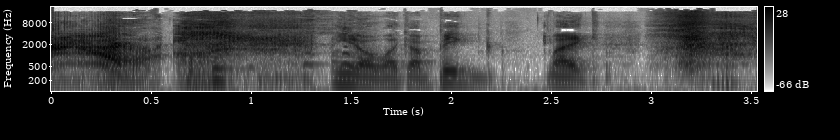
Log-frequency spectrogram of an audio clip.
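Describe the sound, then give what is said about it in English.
A human voice imitating the angry growl of the Pokémon Glameow, a cat, in a few rough, throaty vocal bursts separated by short pauses. “This one's gonna growl. So the Glammeow gets a mean look on its face and just does a big old,”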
